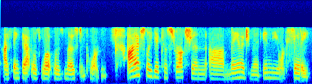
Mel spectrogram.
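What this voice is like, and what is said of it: Southern American accent. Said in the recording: “you can tell a little bit by my accent that being from Southern Virginia”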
